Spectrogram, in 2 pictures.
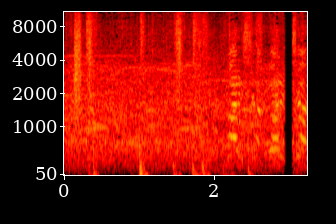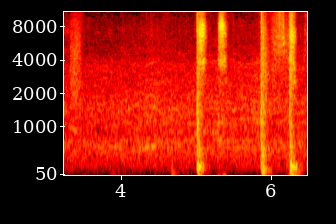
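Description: Punches land with heavy thuds.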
